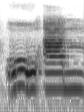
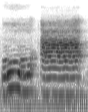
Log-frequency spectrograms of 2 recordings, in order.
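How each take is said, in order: First: It ends in a clear n sound. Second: It ends in a long vowel without n. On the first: The reader continues into the next word. "nah sekarang idhar" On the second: The reader stops on this word. "jadi panjang dua harkat karena tanwin dibuang diganti ku alif"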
